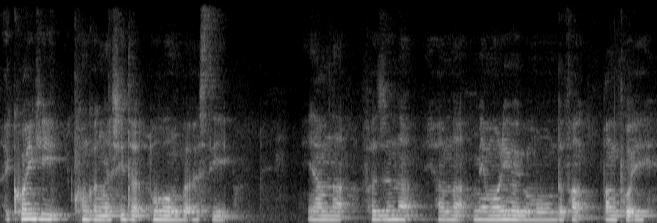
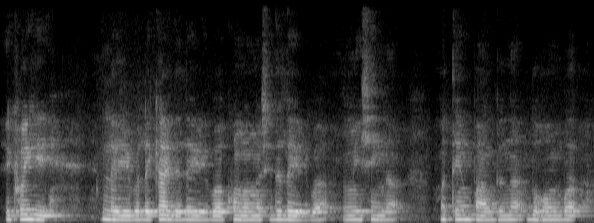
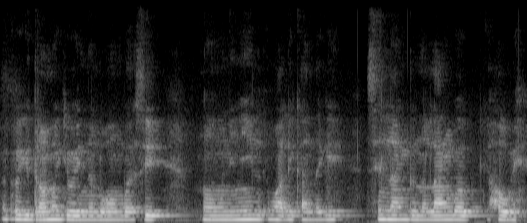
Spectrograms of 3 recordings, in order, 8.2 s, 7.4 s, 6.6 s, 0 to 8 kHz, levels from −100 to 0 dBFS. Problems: low volume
